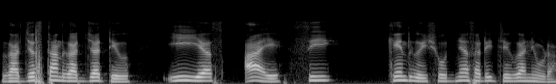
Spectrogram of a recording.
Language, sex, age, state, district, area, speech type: Marathi, male, 18-30, Maharashtra, Washim, urban, read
